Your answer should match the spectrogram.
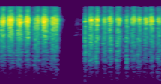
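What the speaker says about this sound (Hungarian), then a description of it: "Egy kicsit azért rájavítunk, hogy smirglivel, hogy ne legyen éles semmiképp." Sandpaper rubs rhythmically over a sharp edge in quick, close back-and-forth strokes, with a brief pause before the strokes resume.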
